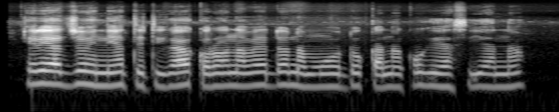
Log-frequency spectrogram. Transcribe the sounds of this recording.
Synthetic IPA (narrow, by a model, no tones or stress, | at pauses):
eɾead͡ʒoineatetiɣakɔɾɔnawɛdɔnamoːdokanakoɣeasiana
